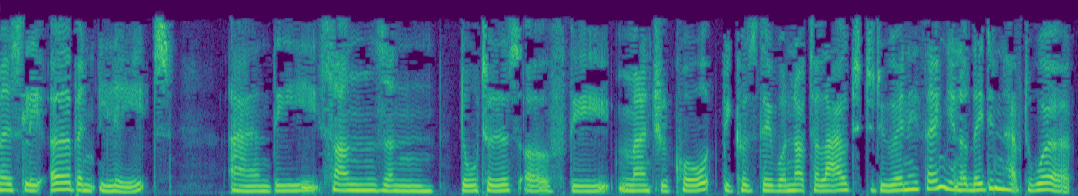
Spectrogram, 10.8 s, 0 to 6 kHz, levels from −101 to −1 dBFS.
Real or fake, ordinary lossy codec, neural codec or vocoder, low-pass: real; MP3, 24 kbps; none; 5.4 kHz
